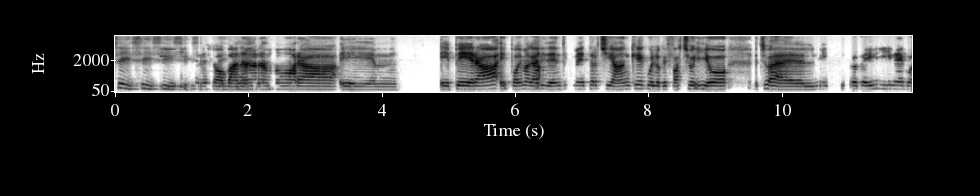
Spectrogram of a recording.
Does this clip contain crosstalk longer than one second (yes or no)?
yes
